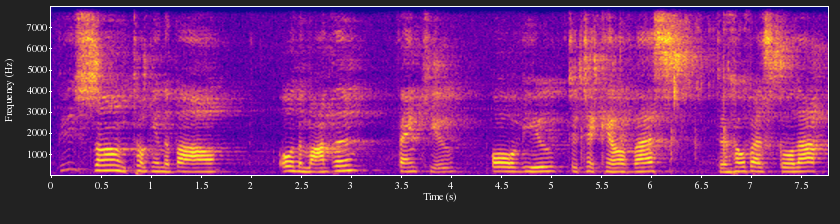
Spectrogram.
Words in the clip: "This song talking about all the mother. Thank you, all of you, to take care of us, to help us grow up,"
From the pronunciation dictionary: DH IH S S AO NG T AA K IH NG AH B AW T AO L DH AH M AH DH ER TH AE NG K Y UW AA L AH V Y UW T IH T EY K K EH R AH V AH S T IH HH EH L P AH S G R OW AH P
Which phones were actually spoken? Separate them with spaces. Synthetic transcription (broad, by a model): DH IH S S AO NG T AA K IH NG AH B AW T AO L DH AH M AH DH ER TH AE NG K Y UW AA L AH V Y UW T IH T EY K K EH R AH V AH S T IH HH EH L P AH S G OW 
